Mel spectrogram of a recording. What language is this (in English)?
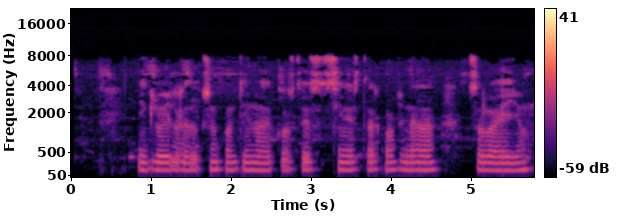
Spanish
